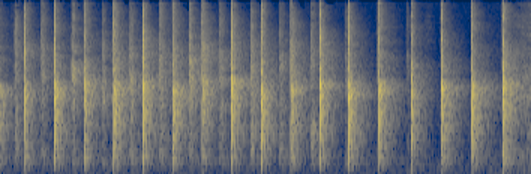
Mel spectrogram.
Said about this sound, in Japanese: 長めの拍手ありがとうございます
